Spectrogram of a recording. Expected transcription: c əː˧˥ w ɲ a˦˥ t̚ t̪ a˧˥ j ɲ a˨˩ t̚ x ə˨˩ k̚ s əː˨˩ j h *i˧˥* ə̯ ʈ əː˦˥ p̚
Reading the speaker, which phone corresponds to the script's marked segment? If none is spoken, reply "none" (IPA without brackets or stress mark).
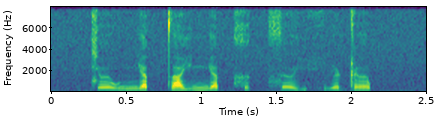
i˧˥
